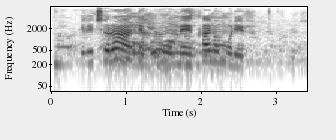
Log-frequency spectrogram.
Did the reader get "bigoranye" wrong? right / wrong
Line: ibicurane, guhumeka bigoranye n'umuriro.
wrong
